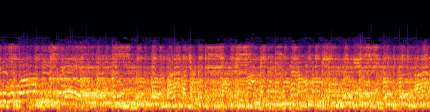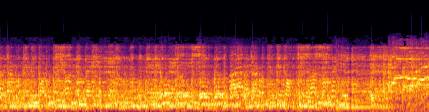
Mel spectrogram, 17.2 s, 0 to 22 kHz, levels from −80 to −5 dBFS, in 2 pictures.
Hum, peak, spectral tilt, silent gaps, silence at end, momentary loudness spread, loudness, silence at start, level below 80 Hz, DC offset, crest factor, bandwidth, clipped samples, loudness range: none; 0 dBFS; -8.5 dB/octave; none; 0 s; 3 LU; -9 LUFS; 0 s; -38 dBFS; under 0.1%; 8 dB; 6.4 kHz; under 0.1%; 1 LU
